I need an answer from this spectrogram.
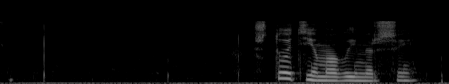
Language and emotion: Russian, neutral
